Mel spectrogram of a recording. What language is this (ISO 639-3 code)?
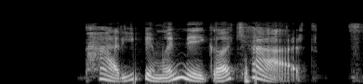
fas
